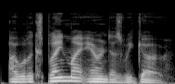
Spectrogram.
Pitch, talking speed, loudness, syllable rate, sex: 120 Hz, 275 wpm, -16 LUFS, 6.6 syllables/s, male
